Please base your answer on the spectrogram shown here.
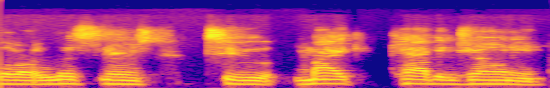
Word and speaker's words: Cavaggioni: I want to welcome everybody, all of our listeners, to Mike Cavaggioni.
